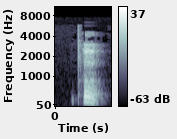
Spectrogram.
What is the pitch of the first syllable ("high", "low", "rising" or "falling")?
falling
